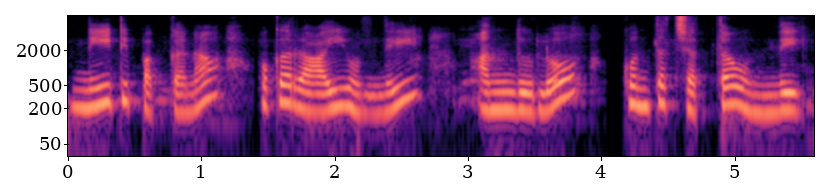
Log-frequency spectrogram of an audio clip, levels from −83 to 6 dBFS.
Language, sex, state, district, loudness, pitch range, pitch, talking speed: Telugu, female, Telangana, Hyderabad, -18 LUFS, 190-260 Hz, 220 Hz, 95 wpm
